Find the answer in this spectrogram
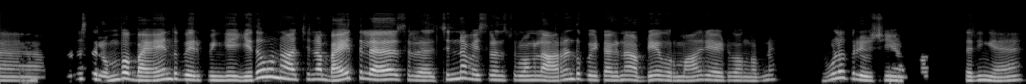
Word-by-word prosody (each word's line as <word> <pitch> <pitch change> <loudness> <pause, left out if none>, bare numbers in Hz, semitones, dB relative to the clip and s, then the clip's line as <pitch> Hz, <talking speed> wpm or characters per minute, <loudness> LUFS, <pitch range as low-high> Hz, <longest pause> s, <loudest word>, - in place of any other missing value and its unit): ஆ. - - -3 0.7
மனசு 255 -1 -6
ரொம்ப 220 +8 +2
பயந்து 205 +8 +3
போயிருப்பீங்க. 195 -2 0 0.2
ஏதோ 190 - +1
ஒண்ணு 315 -5 +3
ஆச்சுன்னா, 235 0 0
பயத்துல 260 +5 +3 0.3
சில 200 -2 -4 0.3
சின்ன 265 +5 0
வயசுல 220 -1 -2
அது 205 +1 -9
சொல்லுவாங்கல்ல, 200 -1 0
அரண்டு 240 +6 -1
போய்ட்டாங்கன்னா 200 0 -1
அப்படியே 195 +5 -1
ஒரு 180 -1 -4
மாதிரி 200 +4 -3
ஆயிடுவாங்க 185 -1 -4
அப்படின்னு, 210 +6 -11 0.5
எவ்ளோ 295 +6 0
பெரிய 205 -5 +2
விஷயம்! 185 -1 -3
அப்பா! 195 - -12 0.4
சரிங்க. 185 -2 -1
205 Hz, 150 wpm, -21 LUFS, 190-235 Hz, 0.7 s, பயந்து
